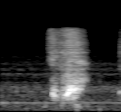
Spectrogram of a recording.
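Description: A single soft rushing puff of air rises and fades within half a second against a quiet room: a mechanical ventilator breath cycle.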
